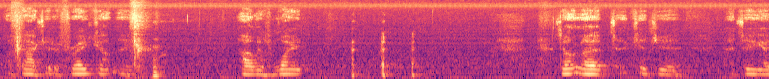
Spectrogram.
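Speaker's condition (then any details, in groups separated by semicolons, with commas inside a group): Parkinson's disease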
